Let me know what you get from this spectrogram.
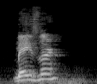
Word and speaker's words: Baszler: Next match, Alexa Bliss versus Shayna Baszler.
